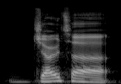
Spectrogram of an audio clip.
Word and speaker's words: Jota: Another thing you want to mention is you have Jota Automotive. Did I pronounce that right? I was trying to work out why it's It'd Jota. be Yeah, Ota, wouldn't it? What? Jota Oh, Jota. Automotive. Ota, Yeah, Ota.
